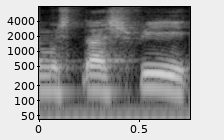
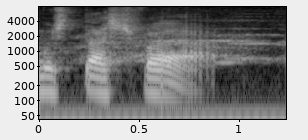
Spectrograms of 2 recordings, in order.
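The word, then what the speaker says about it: مستشفى: Ila tidak boleh dia baca Ilal mustasfi tidak boleh ya namun dia baca Ilal mustasfa ya Kenapa karena ada yang menghalanginya sehingga dia tidak nampak harakat kasrahnya karena ada penghalang Alif lazimah ya Sehingga bacanya Ilal mustasfa dia kasrah hanya saja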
